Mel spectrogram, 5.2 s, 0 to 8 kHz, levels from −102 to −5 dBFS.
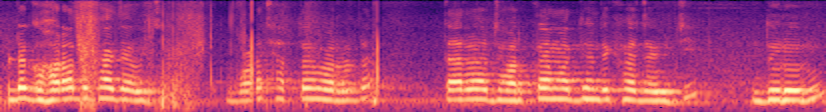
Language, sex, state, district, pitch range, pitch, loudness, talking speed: Odia, male, Odisha, Khordha, 215-245 Hz, 230 Hz, -15 LUFS, 130 wpm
